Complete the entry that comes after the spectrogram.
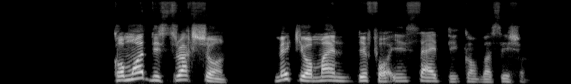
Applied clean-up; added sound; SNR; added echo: neural mask model Resemble Enhance denoiser.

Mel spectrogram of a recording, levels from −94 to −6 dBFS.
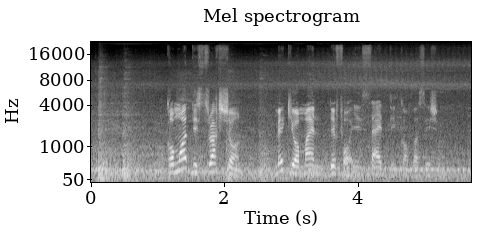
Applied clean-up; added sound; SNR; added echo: none; Subway, metro, underground; 5 dB; none.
